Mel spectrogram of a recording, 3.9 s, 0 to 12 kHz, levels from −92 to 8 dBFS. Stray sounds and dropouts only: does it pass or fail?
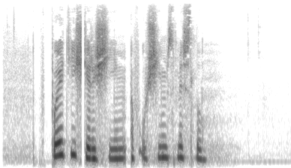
fail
